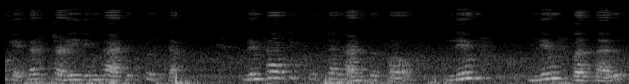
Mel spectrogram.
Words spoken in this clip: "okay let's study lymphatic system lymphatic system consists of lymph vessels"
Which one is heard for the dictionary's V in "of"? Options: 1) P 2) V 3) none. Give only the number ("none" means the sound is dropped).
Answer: 1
